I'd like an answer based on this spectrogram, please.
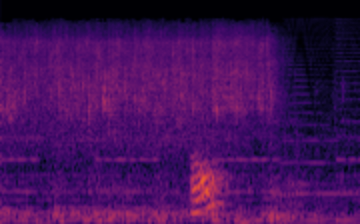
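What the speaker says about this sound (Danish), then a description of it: "Den skal naturligvis vaske, selvom den er økologisk. Så skal vi lige bruge grundigt her under vandet." Tap water runs steadily into a sink while an organic lemon is washed under it, a faint continuous splash with a brief louder swell, and a voice speaks over it.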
